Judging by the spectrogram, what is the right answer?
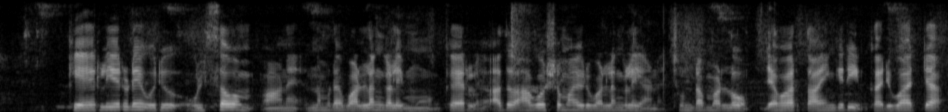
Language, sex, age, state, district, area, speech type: Malayalam, female, 45-60, Kerala, Alappuzha, rural, spontaneous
